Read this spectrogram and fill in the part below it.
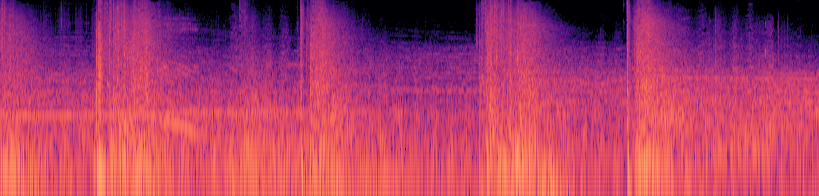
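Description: Gunfire in the video game Alien: Isolation comes as several heavy, booming shots spaced a second or two apart, each cracking sharply and ringing out over a steady background hum.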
